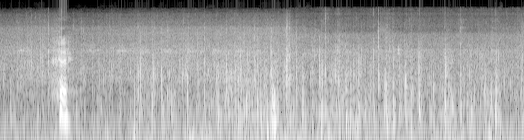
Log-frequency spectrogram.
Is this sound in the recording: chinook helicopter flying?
no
